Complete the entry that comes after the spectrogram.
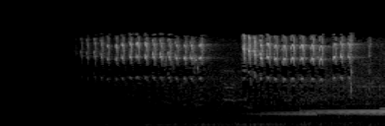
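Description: Silence for about a second, then a bird's rapid trilling chirps in two runs, the opening of an ambient music track; steady held musical notes come in underneath in the second half.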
